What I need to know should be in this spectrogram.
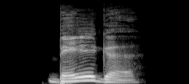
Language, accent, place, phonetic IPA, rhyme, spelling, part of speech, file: German, Germany, Berlin, [ˈbɛlɡə], -ɛlɡə, Bälge, noun, De-Bälge.ogg
- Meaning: nominative/accusative/genitive plural of Balg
